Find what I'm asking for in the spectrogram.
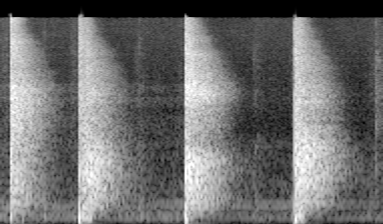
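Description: Four single sharp hand claps in a fully tiled bathroom, each followed by a bright, fairly short reverberant decay, evenly spaced with no voices.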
